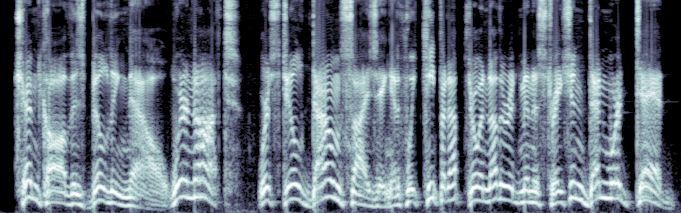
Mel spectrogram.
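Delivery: voice climbing toward anger. A man presses his case to a listener, voice rising almost in anger. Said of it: "Teddy's voice rose almost in anger".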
